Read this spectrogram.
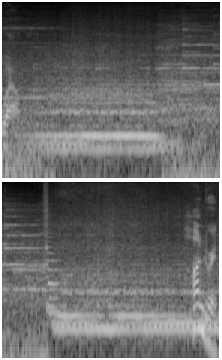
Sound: train whistles

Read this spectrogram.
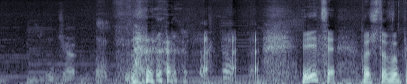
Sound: laughing

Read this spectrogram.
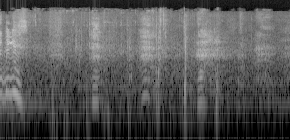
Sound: both panting

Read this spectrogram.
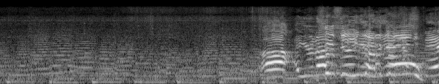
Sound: water spraying

